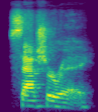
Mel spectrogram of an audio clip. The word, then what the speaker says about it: Chachere: Chachere. That's how you say it. Chachere. Hey, so I got it. So it's Sash with a S.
